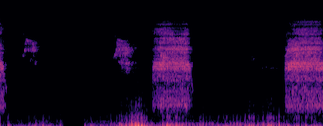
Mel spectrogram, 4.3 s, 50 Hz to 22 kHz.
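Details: In Cabañeros National Park, Spain, a webcam picks up Barn owls raising young in the 2023 breeding season: faint squeaks followed by two strong rough hisses about a second and a half apart, with low background rumble.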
